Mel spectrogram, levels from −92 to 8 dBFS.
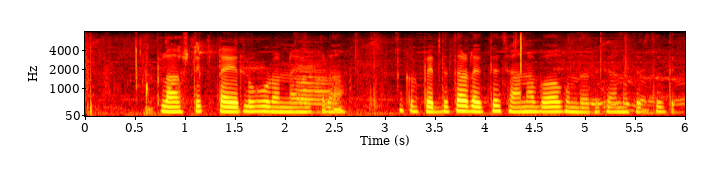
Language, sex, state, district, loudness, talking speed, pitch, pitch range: Telugu, female, Andhra Pradesh, Sri Satya Sai, -18 LUFS, 130 wpm, 165 Hz, 150-175 Hz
